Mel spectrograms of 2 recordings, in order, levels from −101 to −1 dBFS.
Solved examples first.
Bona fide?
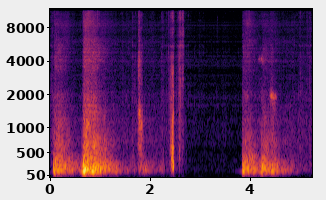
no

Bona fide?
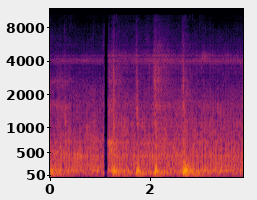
no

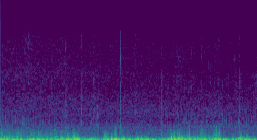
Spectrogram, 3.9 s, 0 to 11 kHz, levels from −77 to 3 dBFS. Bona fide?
yes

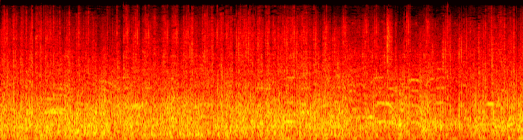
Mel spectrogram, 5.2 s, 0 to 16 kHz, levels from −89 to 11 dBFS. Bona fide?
yes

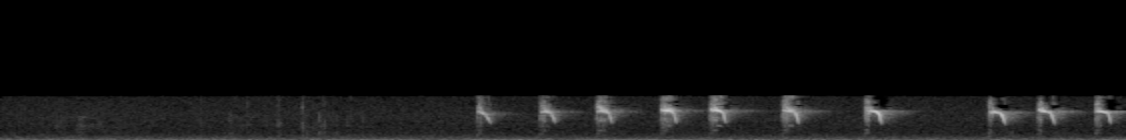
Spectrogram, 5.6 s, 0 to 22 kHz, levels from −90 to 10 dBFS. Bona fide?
yes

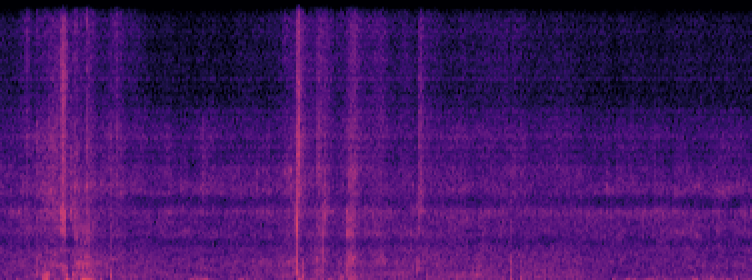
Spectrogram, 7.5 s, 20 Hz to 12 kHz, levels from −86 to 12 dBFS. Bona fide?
no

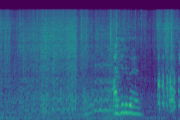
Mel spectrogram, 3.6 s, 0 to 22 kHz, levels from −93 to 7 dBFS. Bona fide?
yes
